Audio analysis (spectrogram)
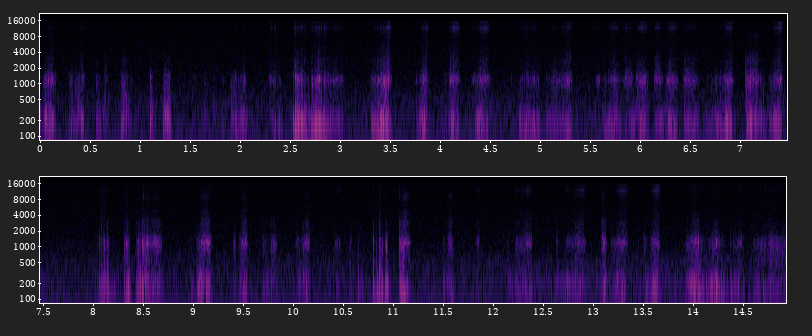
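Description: A white plastic clothespin with a metal spring is held in one hand while a cotton swab scratches inside its hole, making a series of short, soft scratching and rubbing bursts. The scrapes are quiet and low-weighted, with brief pauses between strokes.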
